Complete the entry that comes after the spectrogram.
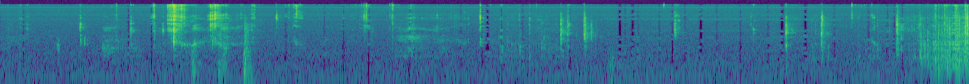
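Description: A person chewing crunchy caramel popcorn with the mouth close to the microphone: irregular short crunches, a few louder ones about two seconds in. Near the end the popcorn bag crinkles.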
